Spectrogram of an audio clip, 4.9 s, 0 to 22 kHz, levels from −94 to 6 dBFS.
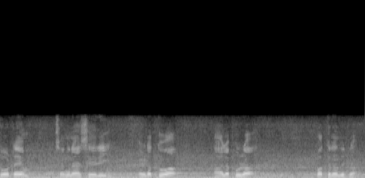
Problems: constant background noise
